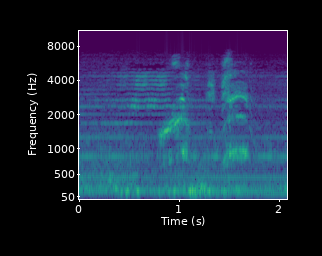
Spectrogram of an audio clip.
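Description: Closing theme music with two meow-like gliding calls over it, about one second and one and a half seconds in.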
